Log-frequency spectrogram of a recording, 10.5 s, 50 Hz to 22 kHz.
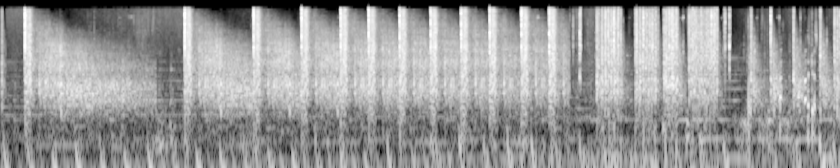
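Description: Strike One ERGAL 9 mm pistol firing: one shot just after the start with a long, noisy tail, then from about two seconds on rapid strings of shots, several a second. Background music runs underneath.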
